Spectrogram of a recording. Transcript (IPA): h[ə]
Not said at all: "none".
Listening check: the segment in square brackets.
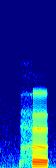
ə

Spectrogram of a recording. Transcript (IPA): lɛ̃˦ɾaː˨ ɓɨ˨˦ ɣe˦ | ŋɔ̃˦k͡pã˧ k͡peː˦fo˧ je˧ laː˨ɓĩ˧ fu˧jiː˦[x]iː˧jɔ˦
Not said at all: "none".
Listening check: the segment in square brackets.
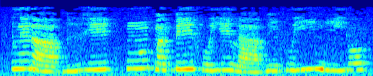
ŋ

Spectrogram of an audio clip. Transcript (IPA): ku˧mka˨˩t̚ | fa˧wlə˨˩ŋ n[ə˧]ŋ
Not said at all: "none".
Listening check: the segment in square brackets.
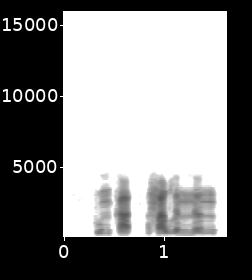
ə˧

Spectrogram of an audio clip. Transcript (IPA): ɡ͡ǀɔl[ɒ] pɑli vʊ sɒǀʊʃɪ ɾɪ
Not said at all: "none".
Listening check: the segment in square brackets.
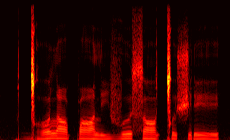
ɑ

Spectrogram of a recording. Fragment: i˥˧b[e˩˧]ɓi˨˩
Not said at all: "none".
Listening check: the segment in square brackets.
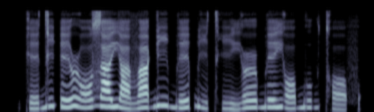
e˨˥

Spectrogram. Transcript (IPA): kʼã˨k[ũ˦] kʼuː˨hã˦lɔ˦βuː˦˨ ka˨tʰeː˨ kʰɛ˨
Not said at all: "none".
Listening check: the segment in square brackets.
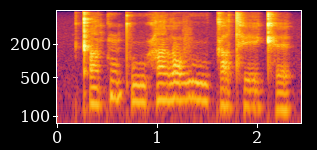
ũ˦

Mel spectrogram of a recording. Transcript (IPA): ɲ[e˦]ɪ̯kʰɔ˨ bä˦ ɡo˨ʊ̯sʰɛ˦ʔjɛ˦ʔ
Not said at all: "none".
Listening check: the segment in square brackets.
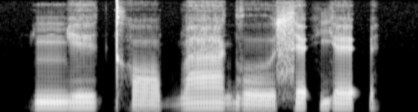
e˦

